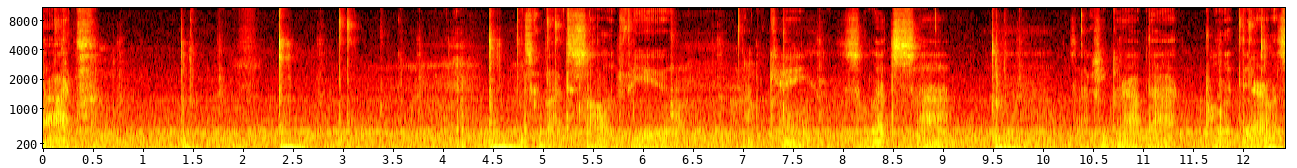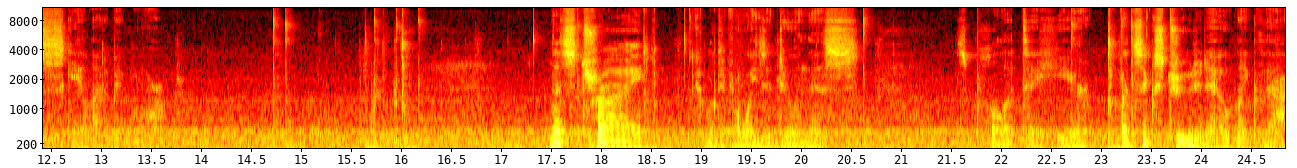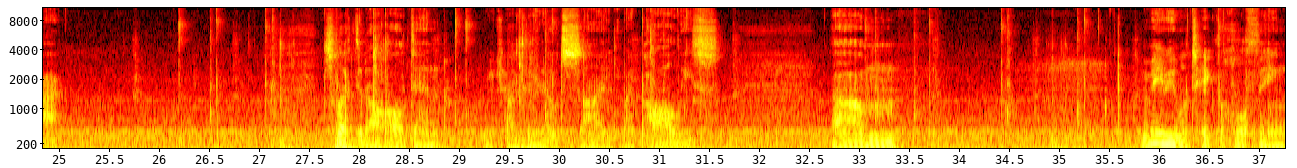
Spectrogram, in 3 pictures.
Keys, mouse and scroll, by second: 1.4 KP_1, 2.4 z, 4.5 z, 5.5-7.5 scroll down 2, 9.5-10.0 scroll down 2, 9.5 g, 12.2 s, 15.3-15.6 scroll up 1, 15.7 shift+middle click, 16.2 middle click, 18.4 KP_1, 20.6 click, 23.1 e, 23.7 click, 26.6 middle click, 27.2 a, 28.1 alt+n, 29.6 alt+a, 29.9 middle click, 31.1-31.4 scroll up 3, 31.4 middle click, 33.2-33.7 scroll down 2, 33.7 middle click, 34.9 a, 35.2 middle click.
